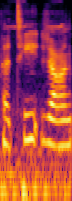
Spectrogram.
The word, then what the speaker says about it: Petit Jean: guys we are at petite John state park I think that's how you say it in Arkansas so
